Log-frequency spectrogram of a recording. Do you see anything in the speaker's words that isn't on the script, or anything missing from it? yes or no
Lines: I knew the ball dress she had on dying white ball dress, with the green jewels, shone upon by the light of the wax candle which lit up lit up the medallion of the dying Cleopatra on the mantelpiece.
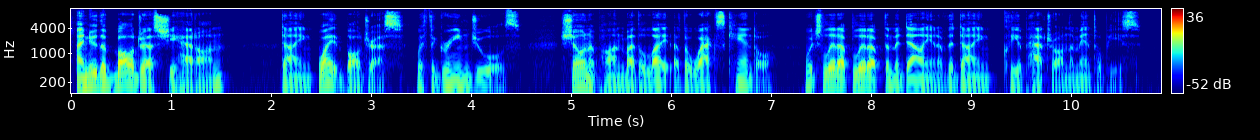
no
